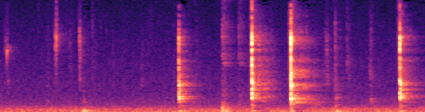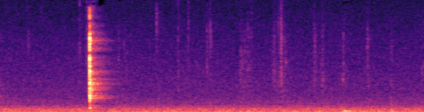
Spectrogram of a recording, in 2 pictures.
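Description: Silicone-tipped kitchen tongs clicking against a stainless steel Instant Pot inner pot while moving chicken pieces in rice and liquid: about six sharp clicks between two and six and a half seconds in, with a few fainter taps around them.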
